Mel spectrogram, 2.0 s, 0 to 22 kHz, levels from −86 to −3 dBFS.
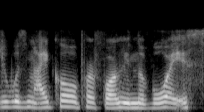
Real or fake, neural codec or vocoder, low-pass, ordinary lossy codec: fake; codec, 24 kHz, 0.9 kbps, WavTokenizer, medium speech release version 1; 7.2 kHz; Opus, 24 kbps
